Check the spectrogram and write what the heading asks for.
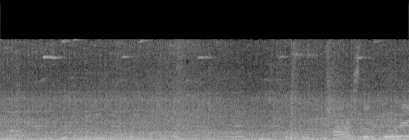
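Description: Motor scooter engine running steadily at low speed, with people's voices around it.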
